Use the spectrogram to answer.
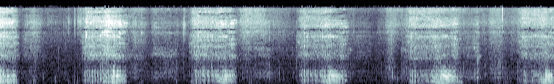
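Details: A stranger snoring while asleep in a car: loud, rough, rattling snores with each breath, about five in eleven seconds, with quieter breathing between them.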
